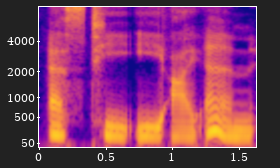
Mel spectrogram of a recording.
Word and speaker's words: Stein: If it's paired with a T, they make a sht sound. This is why the word for stone, S-T-E-I-N, is pronounced stein, and the word for play, S-P-I-E-L, is spiel.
